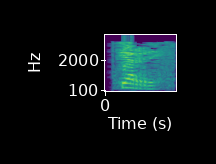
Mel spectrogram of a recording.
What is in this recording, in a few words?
icelandic far from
